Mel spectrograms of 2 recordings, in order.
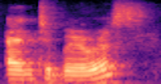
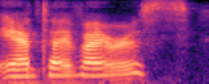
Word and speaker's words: antivirus: don't have any anti antivirus is that how they're pronouncing yeah yeah well there's two ways to say it american english we say antivirus and then anti virus okay anti various um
